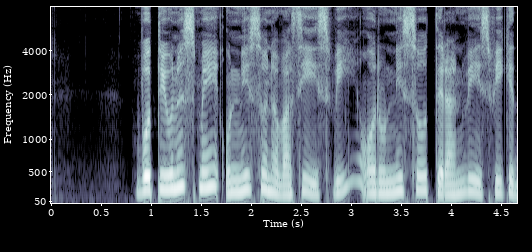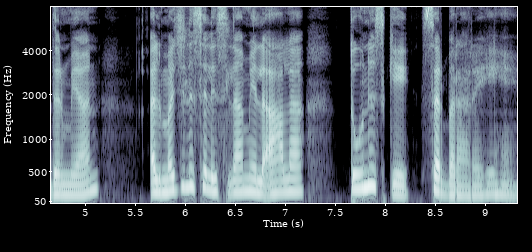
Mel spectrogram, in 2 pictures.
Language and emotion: Urdu, neutral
